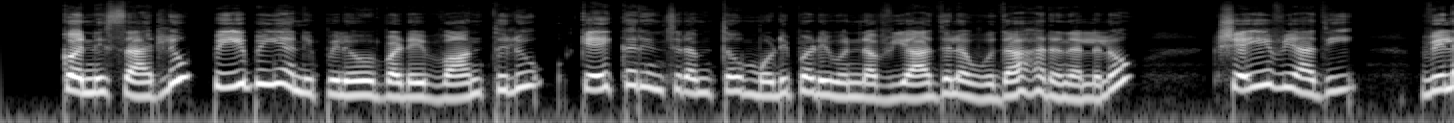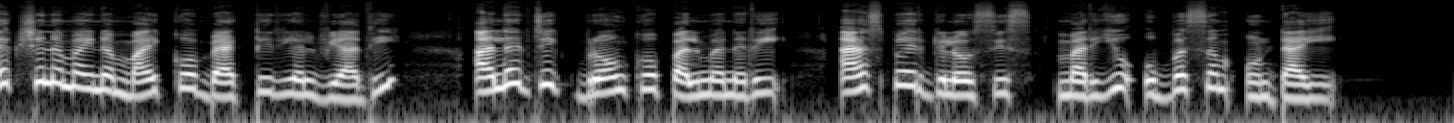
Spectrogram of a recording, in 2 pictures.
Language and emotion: Telugu, neutral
